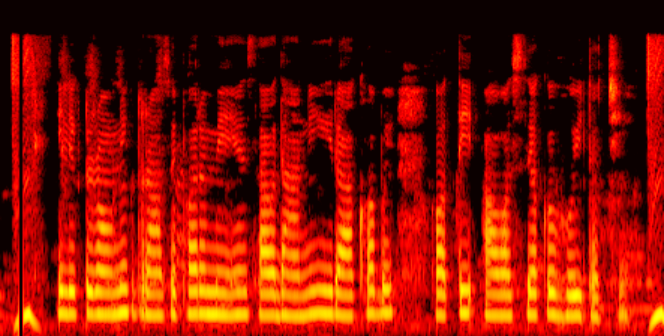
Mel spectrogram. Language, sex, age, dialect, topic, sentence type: Maithili, female, 18-24, Southern/Standard, banking, statement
